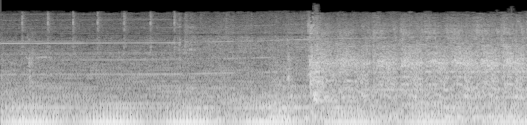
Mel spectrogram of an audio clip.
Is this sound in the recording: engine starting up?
yes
